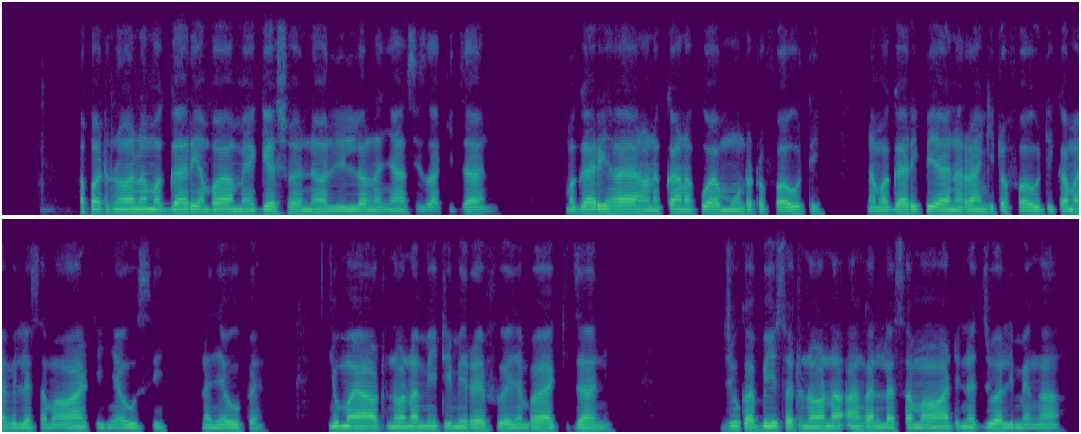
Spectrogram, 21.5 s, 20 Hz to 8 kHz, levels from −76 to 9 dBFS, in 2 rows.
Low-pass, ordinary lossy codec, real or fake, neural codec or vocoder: 7.2 kHz; Opus, 32 kbps; real; none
